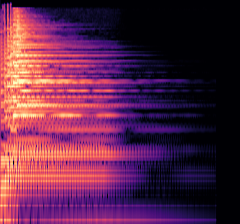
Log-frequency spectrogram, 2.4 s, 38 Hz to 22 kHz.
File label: G sharp Suspended 2nd Suspended 4th, guitar chord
